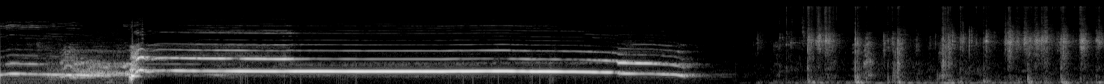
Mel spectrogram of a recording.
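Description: German Shepherd dog howling: one long, steady howl of about five seconds that drops in pitch as it ends. After it come short scuffling noises.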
